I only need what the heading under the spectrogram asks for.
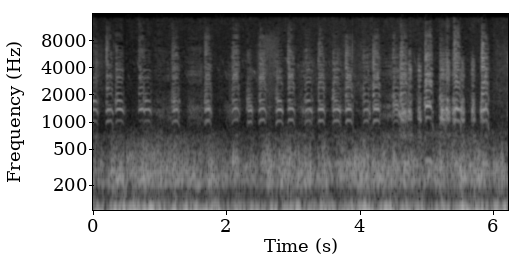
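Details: At least four Egyptian geese fly in to a small waterhole near resting lions on a South African game reserve's morning safari, 16 December 2020, honking in a fast, overlapping run of harsh, nasal calls over a low wind or engine rumble.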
